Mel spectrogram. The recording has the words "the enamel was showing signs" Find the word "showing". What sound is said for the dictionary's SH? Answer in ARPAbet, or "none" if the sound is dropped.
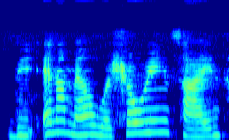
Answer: SH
